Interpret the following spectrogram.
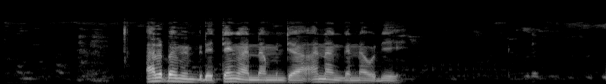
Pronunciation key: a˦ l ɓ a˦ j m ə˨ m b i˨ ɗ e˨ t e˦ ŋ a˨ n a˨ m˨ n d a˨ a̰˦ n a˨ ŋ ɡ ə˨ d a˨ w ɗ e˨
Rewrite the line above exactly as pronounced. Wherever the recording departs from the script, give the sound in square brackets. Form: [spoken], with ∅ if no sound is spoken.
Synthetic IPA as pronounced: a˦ l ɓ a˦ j m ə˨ m b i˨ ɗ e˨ t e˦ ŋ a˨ n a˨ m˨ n d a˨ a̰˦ n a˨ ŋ ɡ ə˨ [n] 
